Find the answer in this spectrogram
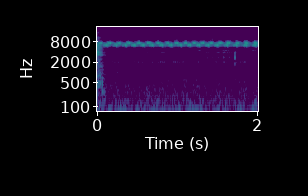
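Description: Cricket chirping in a steady, rapid high trill of about a dozen pulses a second.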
